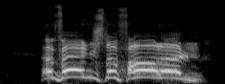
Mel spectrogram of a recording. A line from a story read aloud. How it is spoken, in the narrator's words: He roared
